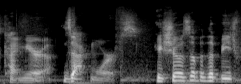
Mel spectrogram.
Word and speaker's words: chimera: are trapped in it Rita's evil shaw mira monster because no one on this writing staff knew how to pronounce chimera Zach Morris he shows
